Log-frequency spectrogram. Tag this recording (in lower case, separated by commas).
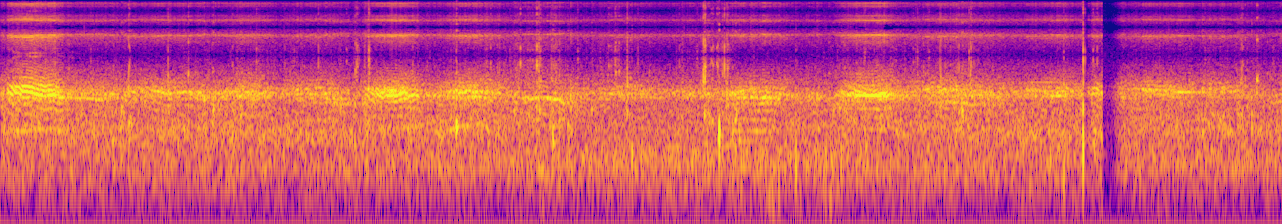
footsteps, gurgling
